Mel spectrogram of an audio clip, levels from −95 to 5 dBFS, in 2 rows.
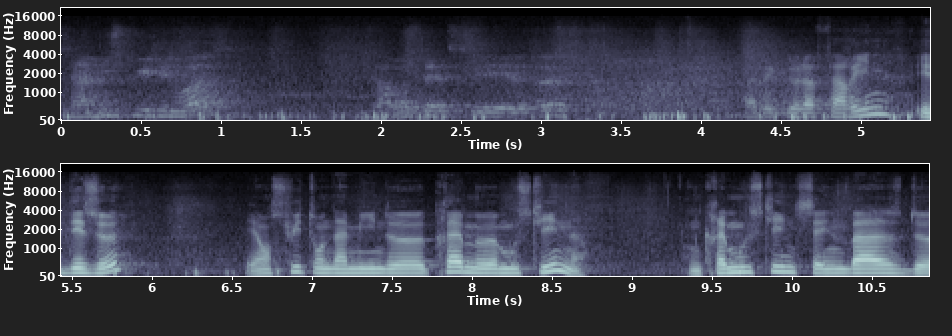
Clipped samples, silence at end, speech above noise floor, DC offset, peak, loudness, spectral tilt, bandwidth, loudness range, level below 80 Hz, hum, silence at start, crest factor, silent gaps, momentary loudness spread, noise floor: under 0.1%; 0 s; 30 dB; under 0.1%; -8 dBFS; -25 LUFS; -6.5 dB/octave; 15 kHz; 19 LU; -62 dBFS; none; 0 s; 20 dB; none; 23 LU; -55 dBFS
